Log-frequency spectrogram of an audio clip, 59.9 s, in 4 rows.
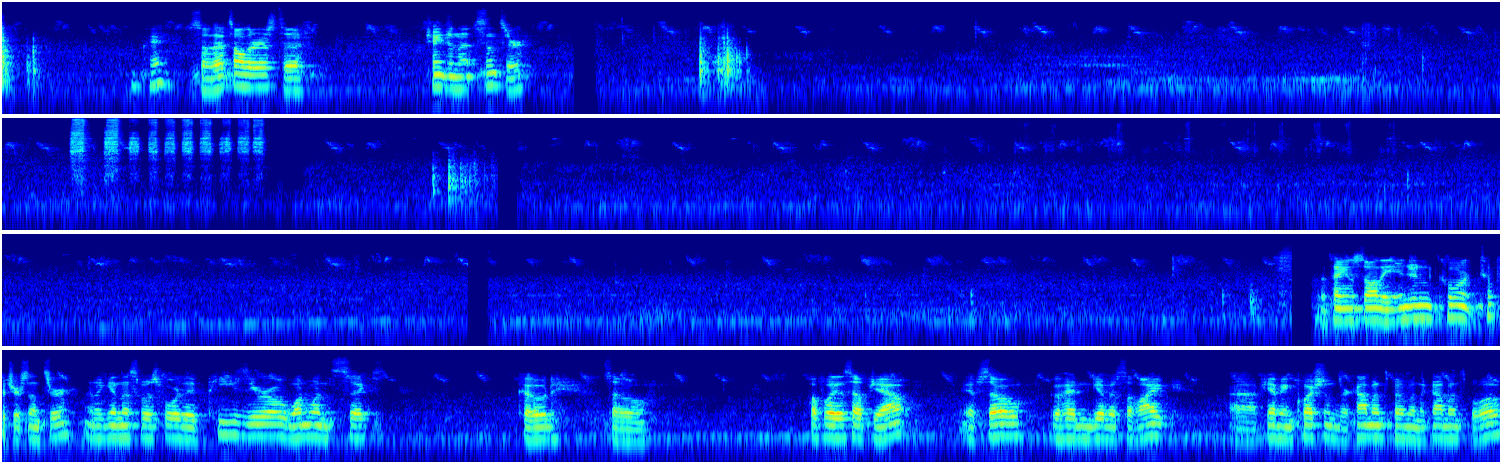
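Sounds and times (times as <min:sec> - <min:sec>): small birds chirping: 0:00.1 - 0:43.5, 0:45.5 - 0:59.9.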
